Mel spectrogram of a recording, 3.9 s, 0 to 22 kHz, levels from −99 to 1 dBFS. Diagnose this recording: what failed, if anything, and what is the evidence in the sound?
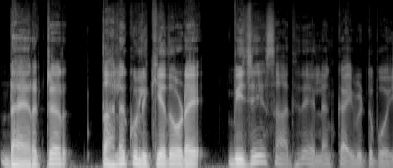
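Zipper noise appears from 2.37 to 2.86 s, just after "ഡയറക്റ്റർ തല കുലുക്കിയതോടെ". The level drops around 15 dB in 1 dB steps, about 40 per second. Each unsmoothed step clicks. The fault sits at the gain stage, with updates applied in steps rather than smoothly.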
